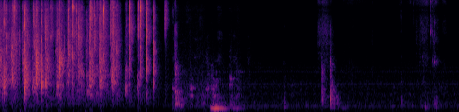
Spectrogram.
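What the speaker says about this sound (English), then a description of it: "we can give a round of applause to Jasper" A school assembly crowd claps briefly for a few seconds, then the clapping trails off into near silence broken by a few faint knocks and rustles.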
